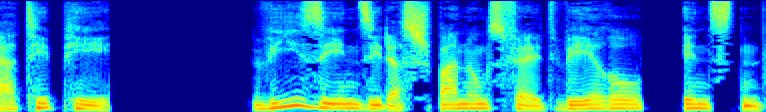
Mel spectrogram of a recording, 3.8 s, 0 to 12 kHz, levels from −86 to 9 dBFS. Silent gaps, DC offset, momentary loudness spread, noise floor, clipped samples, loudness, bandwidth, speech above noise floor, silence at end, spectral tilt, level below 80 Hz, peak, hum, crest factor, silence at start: 0.62-1.24 s, 3.26-3.38 s; under 0.1%; 6 LU; under -90 dBFS; under 0.1%; -20 LUFS; 12 kHz; over 71 dB; 0 s; -5 dB/octave; -56 dBFS; -4 dBFS; none; 16 dB; 0 s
